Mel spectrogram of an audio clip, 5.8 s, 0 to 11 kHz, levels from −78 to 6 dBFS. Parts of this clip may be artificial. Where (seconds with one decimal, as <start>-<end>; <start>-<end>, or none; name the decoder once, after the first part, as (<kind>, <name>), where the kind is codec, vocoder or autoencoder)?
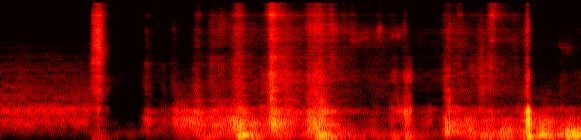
0.0-5.8 (vocoder, WaveNeXt)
